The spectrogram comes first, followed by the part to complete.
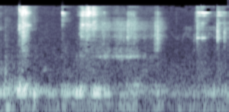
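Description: A hand rummaging in a trouser pocket, with a few light metallic clinks and rustles in the first second or so, as he searches for a key.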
